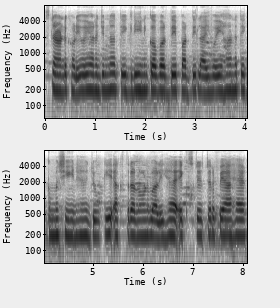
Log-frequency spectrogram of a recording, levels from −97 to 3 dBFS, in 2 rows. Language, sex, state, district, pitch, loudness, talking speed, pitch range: Punjabi, female, Punjab, Fazilka, 195 Hz, -17 LUFS, 200 wpm, 190-200 Hz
